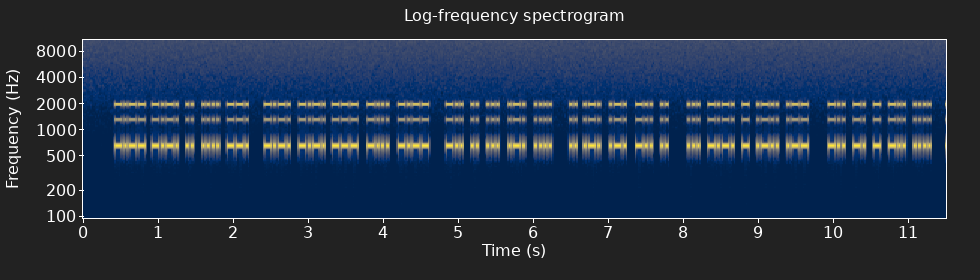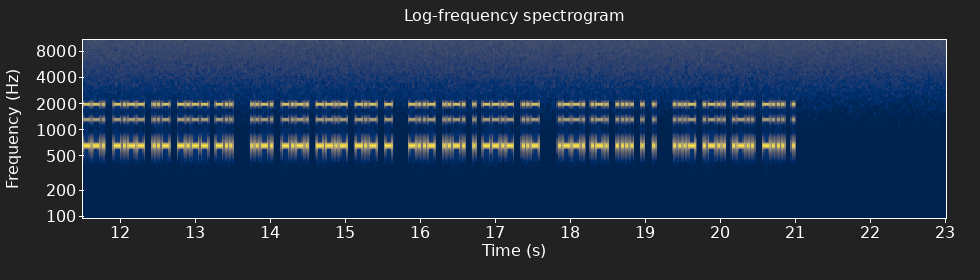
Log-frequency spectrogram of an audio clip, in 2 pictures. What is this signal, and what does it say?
Morse code, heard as a keyed tone, hand-sent with a paddle, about 37 wpm, 660 Hz. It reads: YCIHG CCOBY DISRH IRRDI SCTLW DNTDH GYUYD FCQKT XFEQU PRHEE VLLBE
